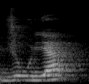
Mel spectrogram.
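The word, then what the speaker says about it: Giulia: baixo Então Ju né Júlia se escreve assim vira tem esse som de como o J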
